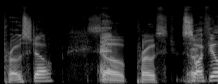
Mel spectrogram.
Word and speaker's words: pro100: thing is it's it's it's spelled Pro 100 right but it's pronounced proo So Pro so I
